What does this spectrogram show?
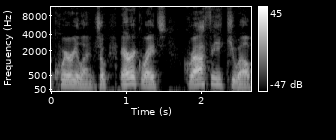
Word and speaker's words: GraphQL: length so eric writes graph eql pronounced like graphical is a dev endpoint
